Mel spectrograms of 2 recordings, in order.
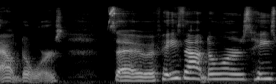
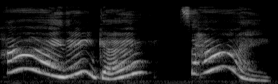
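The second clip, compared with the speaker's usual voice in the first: much higher sing-song voice to coax a bird; coaxing the parrot. Real, not acted. Owner coaxing her parrot Ozzy to say hi, high sing-song. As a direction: coo up high to get him talking.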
